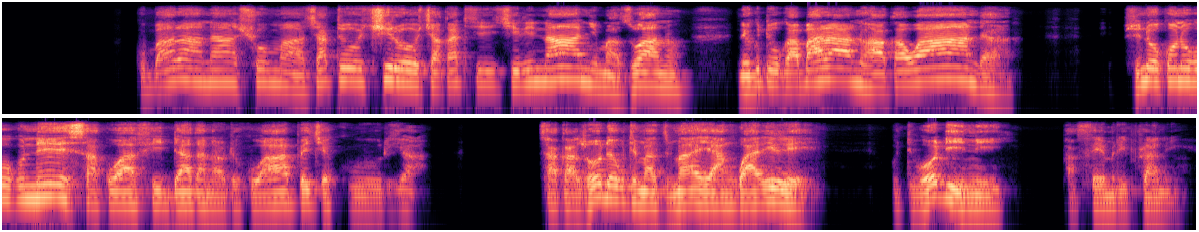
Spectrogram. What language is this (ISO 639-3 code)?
ndc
